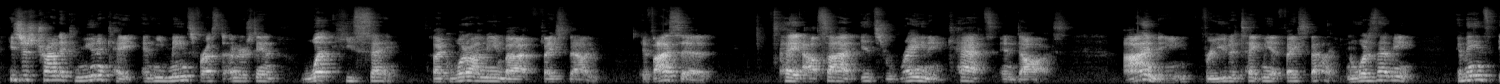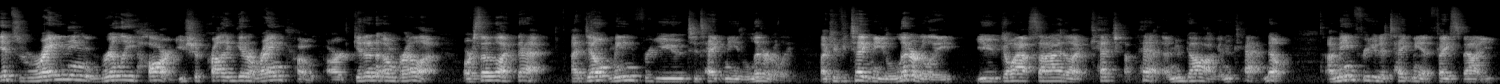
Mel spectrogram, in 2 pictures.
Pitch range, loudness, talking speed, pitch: 160-205 Hz, -19 LUFS, 215 wpm, 185 Hz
